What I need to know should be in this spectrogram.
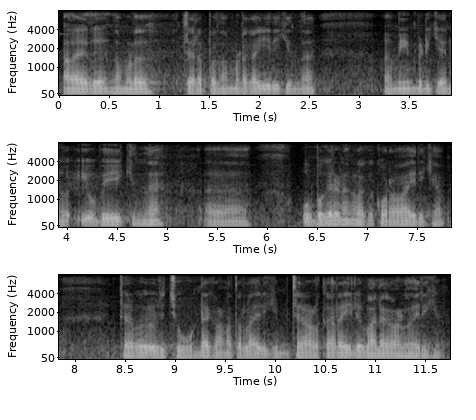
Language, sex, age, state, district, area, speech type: Malayalam, male, 18-30, Kerala, Idukki, rural, spontaneous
